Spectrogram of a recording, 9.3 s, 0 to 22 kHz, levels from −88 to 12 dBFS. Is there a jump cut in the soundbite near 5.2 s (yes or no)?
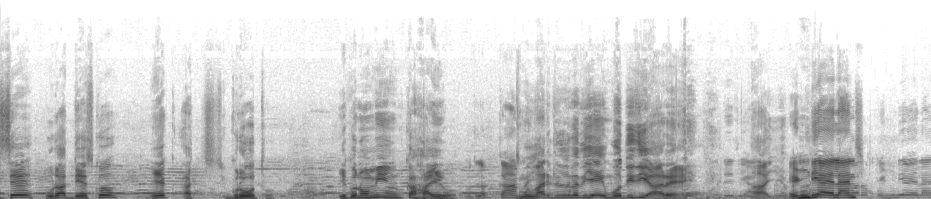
yes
